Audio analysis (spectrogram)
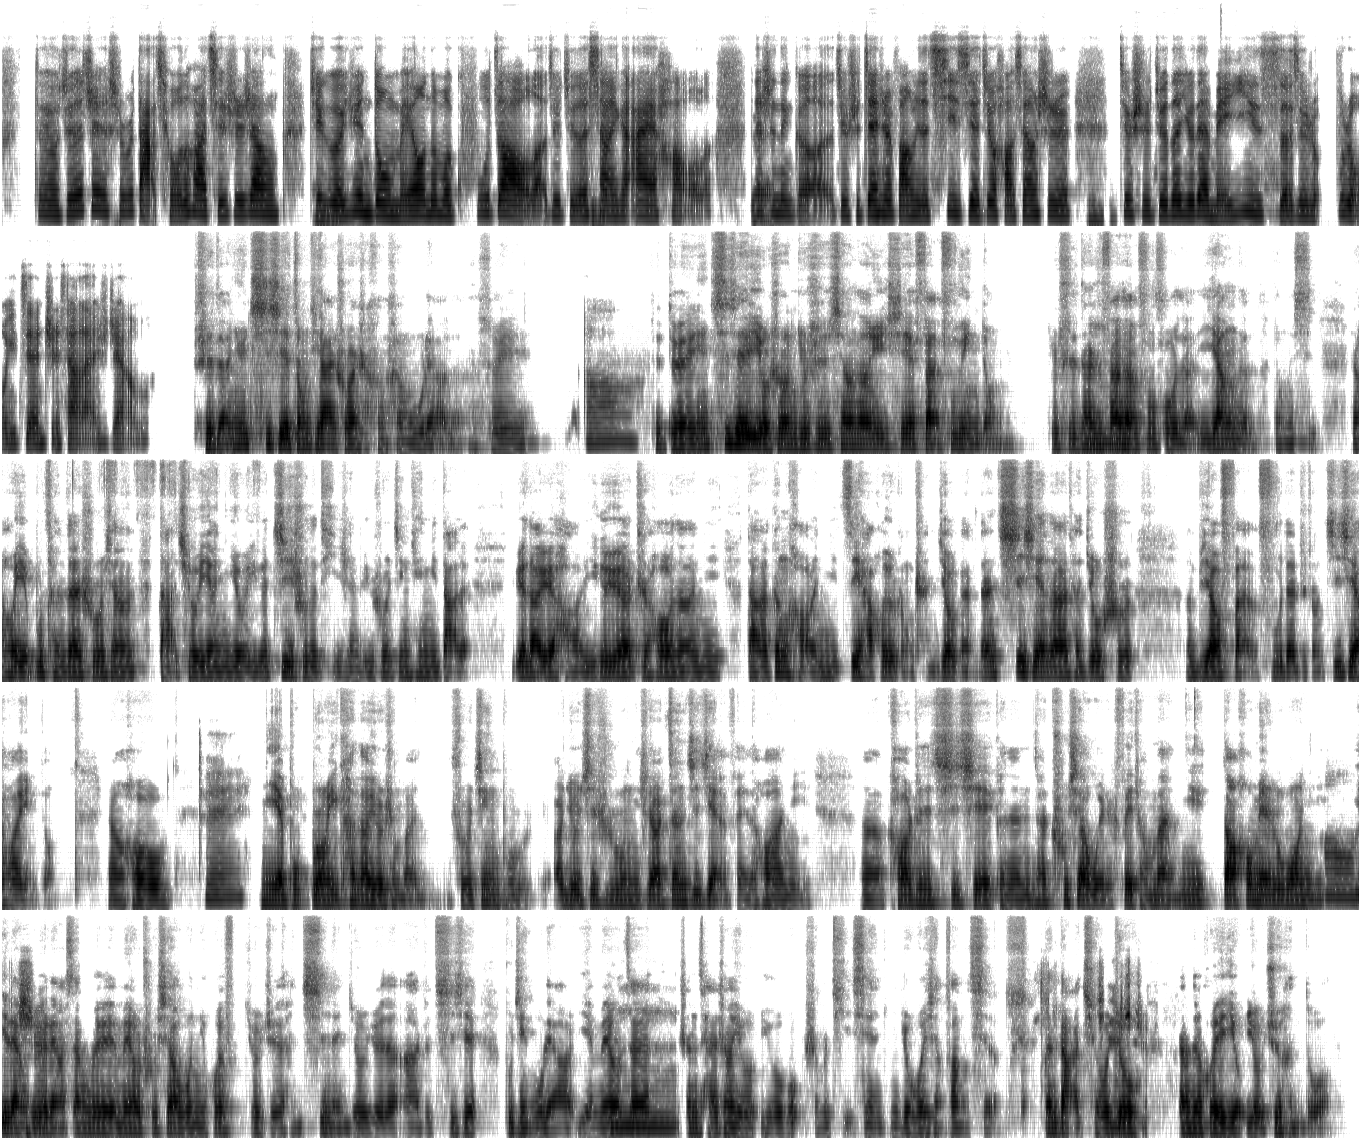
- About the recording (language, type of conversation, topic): Chinese, advice, 如何才能养成规律运动的习惯，而不再三天打鱼两天晒网？
- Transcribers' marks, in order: tapping; other background noise; tsk; sniff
